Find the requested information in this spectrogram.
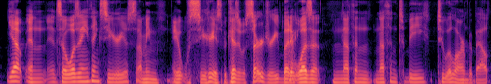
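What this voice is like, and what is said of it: Southern US accent. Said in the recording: “our crazy Southern accents, redneck. ... accent.”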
